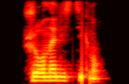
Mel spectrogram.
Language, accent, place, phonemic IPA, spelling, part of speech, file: French, France, Lyon, /ʒuʁ.na.lis.tik.mɑ̃/, journalistiquement, adverb, LL-Q150 (fra)-journalistiquement.wav
- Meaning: journalistically (in a journalistic way)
